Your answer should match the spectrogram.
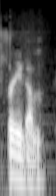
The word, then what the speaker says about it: Friedheim: It's spelled Friedheim. I believe it's pronounced Freedom.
